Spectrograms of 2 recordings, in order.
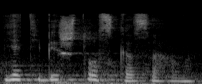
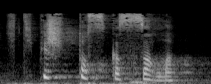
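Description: First: It is said gently, with much less emotion. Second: It is said forcefully, with strong emotion. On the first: The listener can comfortably take it in. The speaker calls it right. "эмоции надо сделать в 5 раз меньше. Вот так" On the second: The listener feels pressured and hurt. The speaker calls it wrong. "женский напор означает эмоции"

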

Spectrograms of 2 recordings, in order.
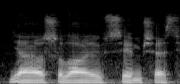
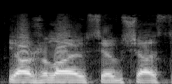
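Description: First: The voice sounds soft and gentle. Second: The voice sounds hard and tense. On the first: It comes from the heart. The speaker calls it right. "Мягко" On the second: It comes from the head. The speaker calls it wrong. "Это звук головы"

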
